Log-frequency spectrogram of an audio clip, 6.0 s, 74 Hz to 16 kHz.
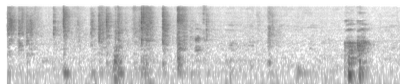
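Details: Indoors, a blind 14-year-old Shih Tzu with terminal cancer and seizures makes short, breathy, snuffling bursts at uneven intervals, after regaining consciousness and walking again.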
